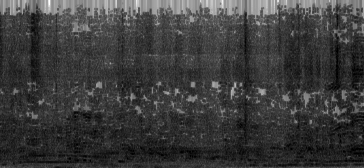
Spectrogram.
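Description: A crowd of adults chatters in the background.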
